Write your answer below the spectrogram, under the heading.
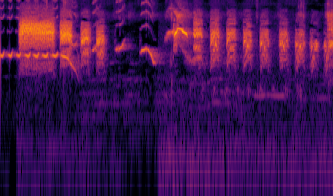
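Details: Common iora pair, male calling back and forth and female chattering: a sustained high whistle sliding down, short upward-flicked notes, then a fast run of buzzy chattering notes.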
